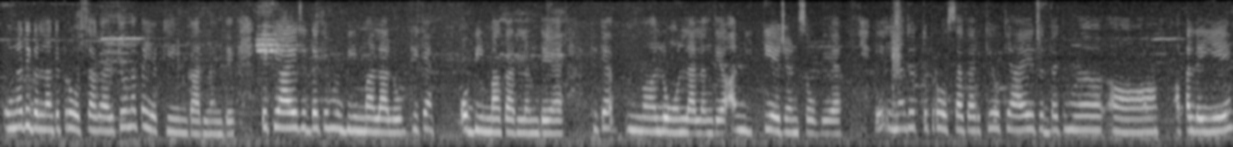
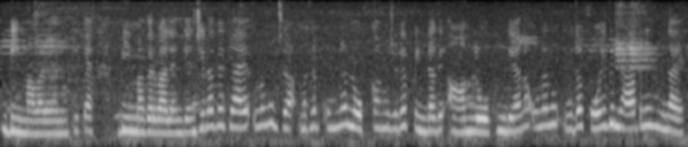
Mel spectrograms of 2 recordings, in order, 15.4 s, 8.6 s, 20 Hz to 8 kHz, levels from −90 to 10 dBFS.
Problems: constant background noise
